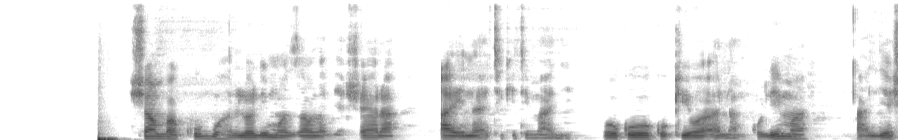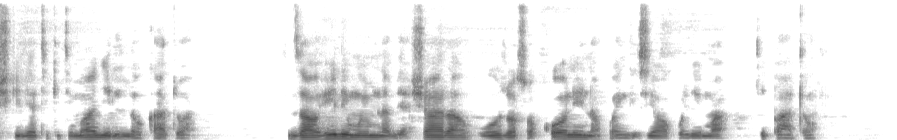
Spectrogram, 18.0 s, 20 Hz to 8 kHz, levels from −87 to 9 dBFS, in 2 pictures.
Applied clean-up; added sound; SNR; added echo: classical method WPE with log-MMSE.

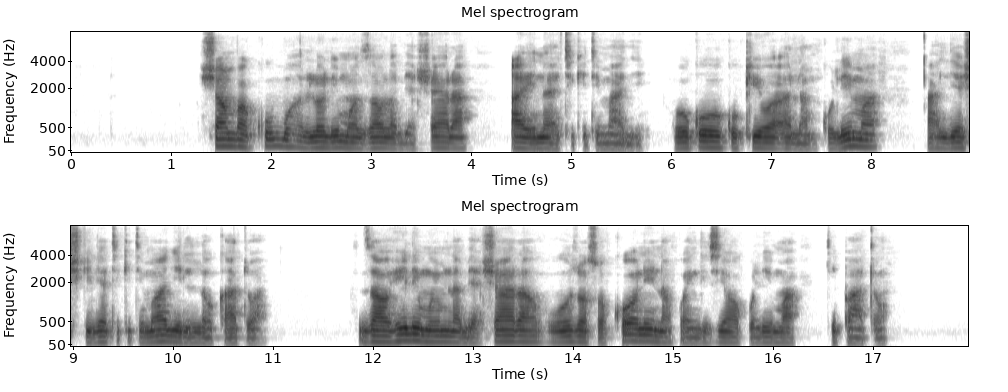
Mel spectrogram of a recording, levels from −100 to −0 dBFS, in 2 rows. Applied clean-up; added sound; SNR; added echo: none; none; none; none.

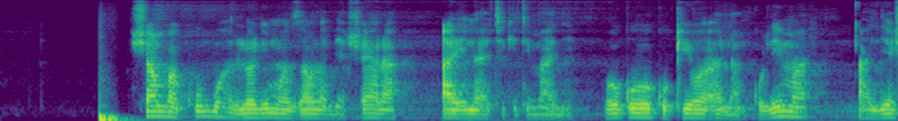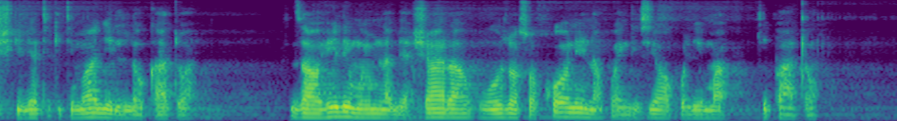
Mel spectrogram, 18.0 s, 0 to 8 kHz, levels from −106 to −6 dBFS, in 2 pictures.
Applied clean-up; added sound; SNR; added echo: none; Bass drum; 1 dB; reverberation time 1.4 s.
